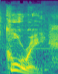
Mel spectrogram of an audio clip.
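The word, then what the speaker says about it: Kori: Well, it's not Corey, it's Corey. And for those that still go, I know Corys that are spelt with a C.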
